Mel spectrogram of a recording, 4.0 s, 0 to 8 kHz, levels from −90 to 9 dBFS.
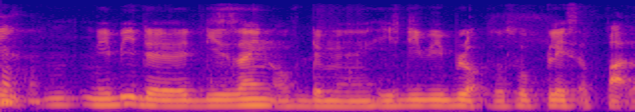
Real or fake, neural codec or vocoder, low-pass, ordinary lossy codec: real; none; 7.2 kHz; none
